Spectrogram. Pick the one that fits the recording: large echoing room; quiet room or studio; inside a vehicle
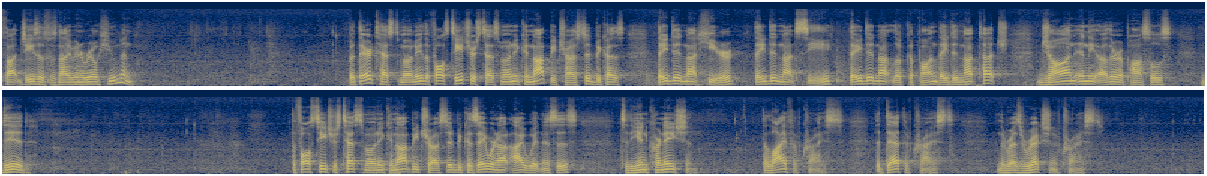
large echoing room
